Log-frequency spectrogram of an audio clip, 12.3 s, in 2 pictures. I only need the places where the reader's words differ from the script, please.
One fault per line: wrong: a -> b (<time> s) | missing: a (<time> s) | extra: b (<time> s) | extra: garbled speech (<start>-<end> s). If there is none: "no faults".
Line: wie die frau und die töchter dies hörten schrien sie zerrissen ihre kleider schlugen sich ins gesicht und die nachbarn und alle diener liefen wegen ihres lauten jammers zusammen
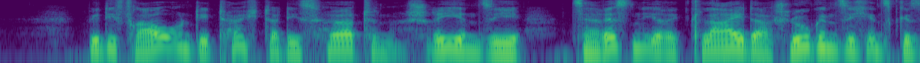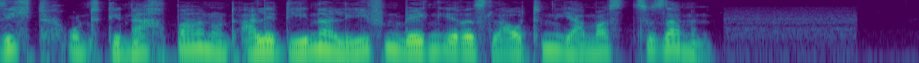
no faults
